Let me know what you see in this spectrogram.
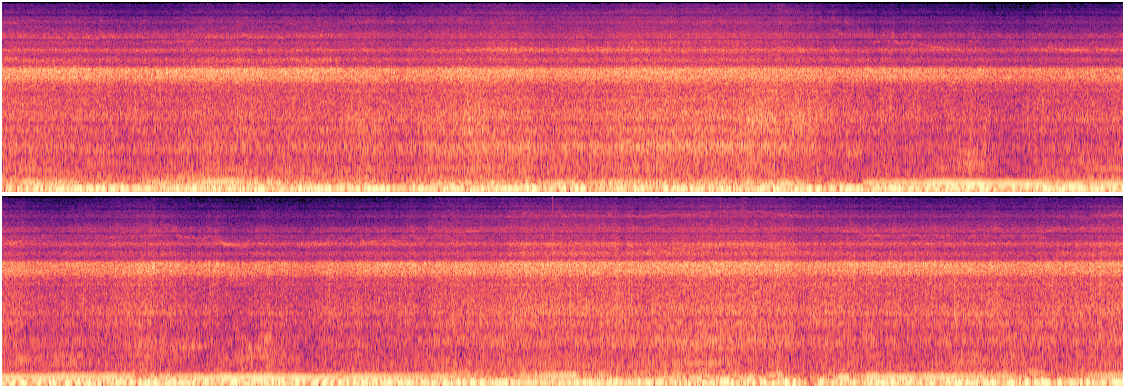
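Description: Fiat Seicento Sporting's small four-cylinder engine pulling hard through a slalom run. Its pitch steps up and down as the driver lifts and changes gear, with brief drops several times. A heavy low rumble of wind and road noise buffets the bonnet-mounted camera's microphone.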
